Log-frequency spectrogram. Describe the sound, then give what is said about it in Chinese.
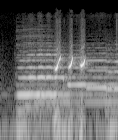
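A person whistles to a robin in a garden: three short, rising chirp-like whistles in quick succession over soft, sustained background music. “迪克森吹了吹口哨，知更鸟转过头看着他”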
